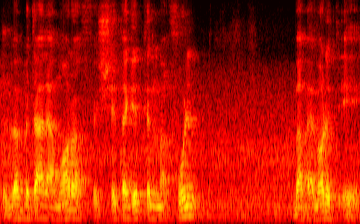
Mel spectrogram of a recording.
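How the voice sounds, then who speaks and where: A deep, low-pitched man speaks with an Egyptian Arabic accent in an echoey room. He chats casually with his livestream viewers, joking, chuckling and repeating his phrases. A steady noise sits under his voice. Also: fast, vocal fry. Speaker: live-stream host answering viewer comments. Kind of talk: casual live-stream chat.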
